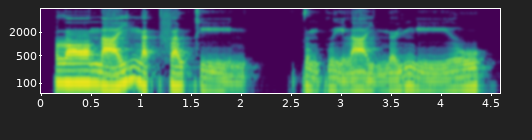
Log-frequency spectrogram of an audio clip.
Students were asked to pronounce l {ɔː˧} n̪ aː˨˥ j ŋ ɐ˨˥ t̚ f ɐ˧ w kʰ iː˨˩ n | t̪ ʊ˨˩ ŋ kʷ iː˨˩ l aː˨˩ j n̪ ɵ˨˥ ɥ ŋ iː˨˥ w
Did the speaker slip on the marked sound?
no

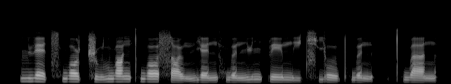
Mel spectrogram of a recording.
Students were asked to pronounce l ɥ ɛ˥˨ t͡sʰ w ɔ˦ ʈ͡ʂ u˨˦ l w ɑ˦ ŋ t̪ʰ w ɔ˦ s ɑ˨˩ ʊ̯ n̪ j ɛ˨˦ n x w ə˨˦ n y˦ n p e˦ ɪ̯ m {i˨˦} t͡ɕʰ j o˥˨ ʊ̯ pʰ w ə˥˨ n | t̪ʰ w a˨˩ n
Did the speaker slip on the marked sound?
no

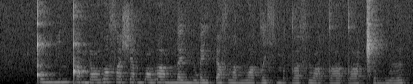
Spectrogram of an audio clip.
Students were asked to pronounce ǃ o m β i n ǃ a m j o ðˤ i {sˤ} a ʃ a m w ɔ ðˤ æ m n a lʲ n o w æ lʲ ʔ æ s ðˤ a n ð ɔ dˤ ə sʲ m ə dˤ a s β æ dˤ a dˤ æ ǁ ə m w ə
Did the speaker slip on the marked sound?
no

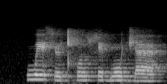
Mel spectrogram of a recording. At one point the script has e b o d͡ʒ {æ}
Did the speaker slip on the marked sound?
no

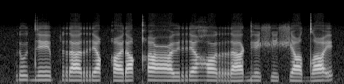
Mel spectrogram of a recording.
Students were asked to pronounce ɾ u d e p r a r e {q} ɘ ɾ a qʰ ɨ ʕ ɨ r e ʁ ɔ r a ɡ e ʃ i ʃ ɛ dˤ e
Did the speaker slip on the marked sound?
no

